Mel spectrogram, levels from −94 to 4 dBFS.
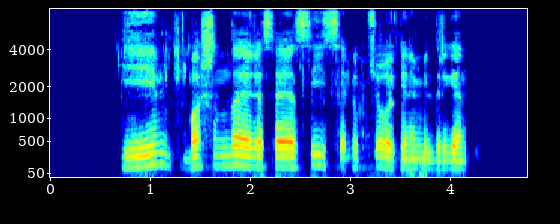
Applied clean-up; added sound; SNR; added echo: neural mask model Resemble Enhance denoiser.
